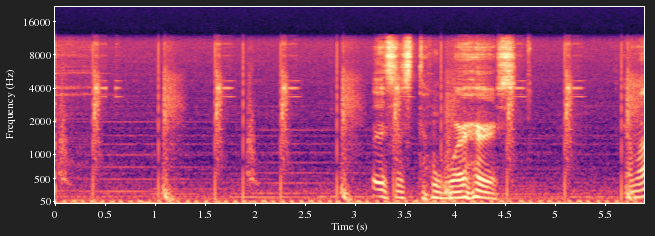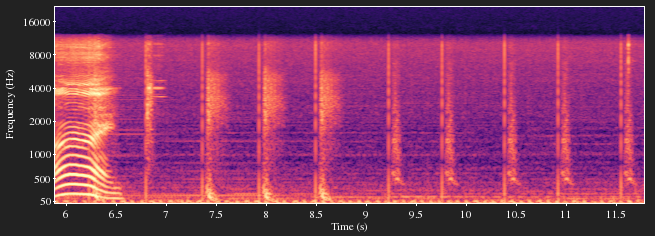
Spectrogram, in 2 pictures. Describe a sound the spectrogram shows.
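A sword swishes through the air in a retro computer game.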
